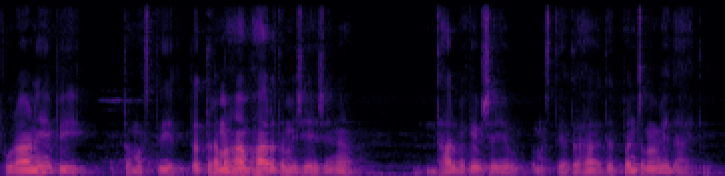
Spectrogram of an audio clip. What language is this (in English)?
Sanskrit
